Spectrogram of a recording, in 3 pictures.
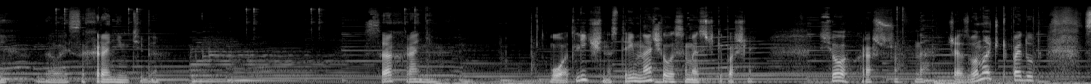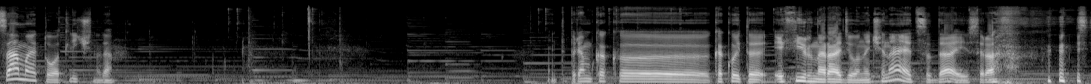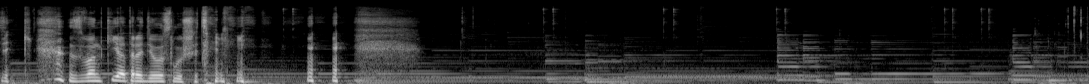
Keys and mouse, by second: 0.7 click, 10.9 middle click, 13.1 click, 17.6 click, 21.0 click, 22.2-23.2 middle drag, 24.7 click, 25.2 f, 25.7 middle click, 27.8 g, 29.6 click, 31.7 click, 32.3 f, 32.4 f.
